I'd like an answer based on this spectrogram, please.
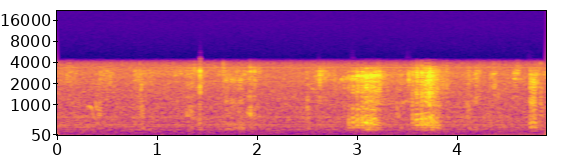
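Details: Three-week-old English Bulldog puppies playing in a litter give soft squeaky whimpers and grunts, with two louder squeals near the end.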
